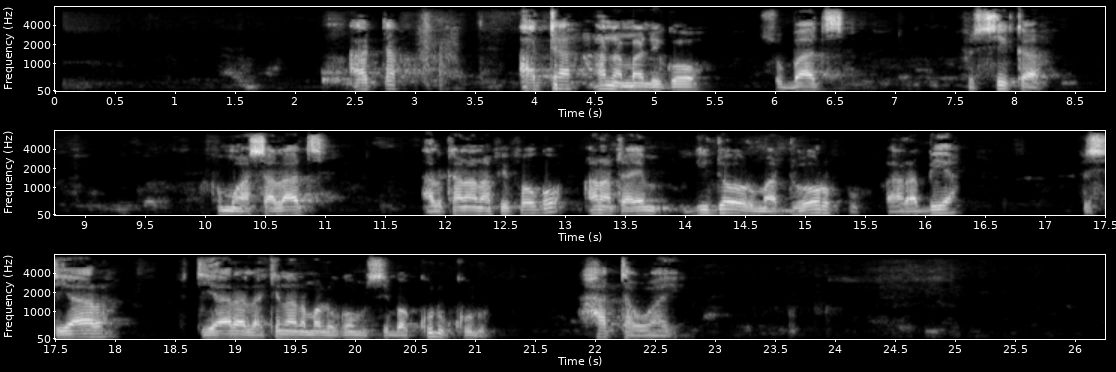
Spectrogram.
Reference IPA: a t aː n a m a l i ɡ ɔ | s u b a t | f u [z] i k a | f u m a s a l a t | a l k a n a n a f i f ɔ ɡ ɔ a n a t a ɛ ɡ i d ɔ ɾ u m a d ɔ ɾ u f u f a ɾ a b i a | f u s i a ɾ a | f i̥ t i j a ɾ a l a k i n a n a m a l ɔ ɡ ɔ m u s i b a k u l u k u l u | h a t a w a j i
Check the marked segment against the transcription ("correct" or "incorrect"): incorrect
